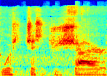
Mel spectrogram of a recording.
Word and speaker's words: Worcestershire: Worcestershire, yeah, you know, the one that everyone has problems pronouncing, but I believe it's Worcestershire sauce.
